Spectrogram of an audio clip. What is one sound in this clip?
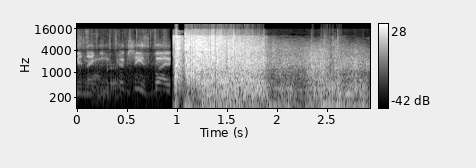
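An explosion booms loudly outdoors.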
